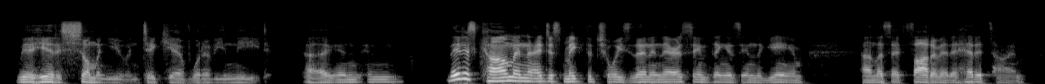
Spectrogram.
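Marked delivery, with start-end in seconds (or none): 0.2-2.7 deep, low Cockney accent. Showing the voice used for the Lord of the Monkeys: deep Cockney accent. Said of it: "the deep Cockney".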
